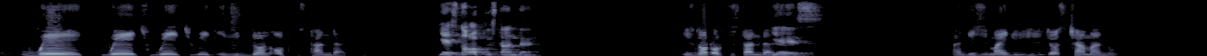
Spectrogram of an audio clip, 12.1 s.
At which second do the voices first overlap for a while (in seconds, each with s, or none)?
none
